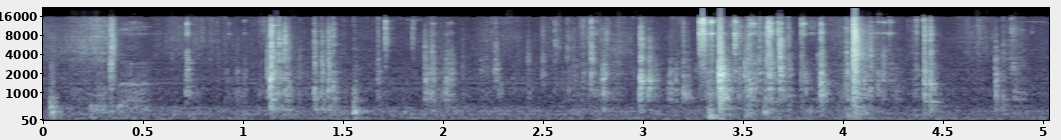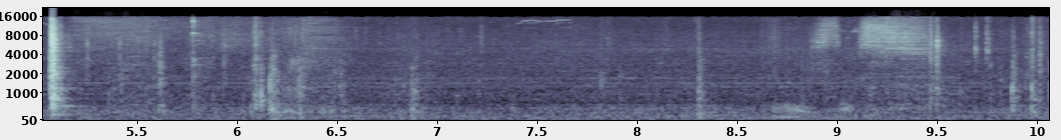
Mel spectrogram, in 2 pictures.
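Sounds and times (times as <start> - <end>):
engine parts rattling: 0.0 - 7.0.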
